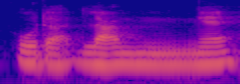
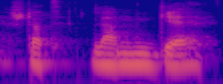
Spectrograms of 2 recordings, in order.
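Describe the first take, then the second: First: The ng has no separate g sound. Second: A strong g sound follows the ng. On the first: The speaker calls it right. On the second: The speaker calls it wrong.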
